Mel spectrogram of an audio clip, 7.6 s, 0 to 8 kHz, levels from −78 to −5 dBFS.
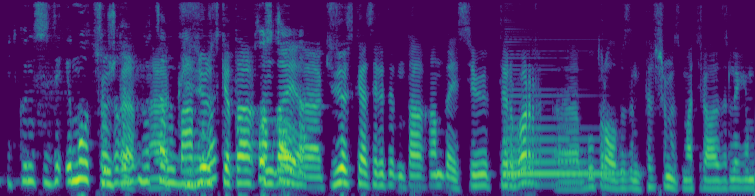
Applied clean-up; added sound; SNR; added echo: classical method Wiener filter.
